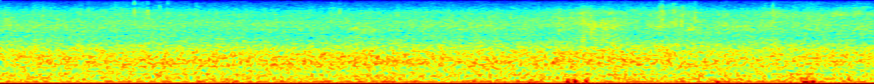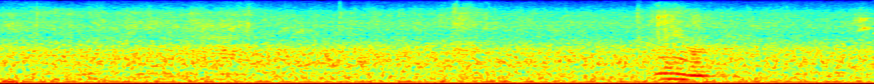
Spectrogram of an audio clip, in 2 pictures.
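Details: Honey bee workers at a hive, one struggling with a mite before walking into the box. Steady deep buzzing hum with a constant drone tone, two short thumps early on, and a faint squeaky sweep late.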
